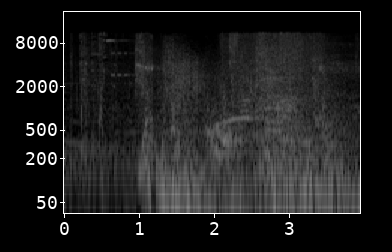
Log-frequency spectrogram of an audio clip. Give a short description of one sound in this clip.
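Blades clash and strike in a sudden fight.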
